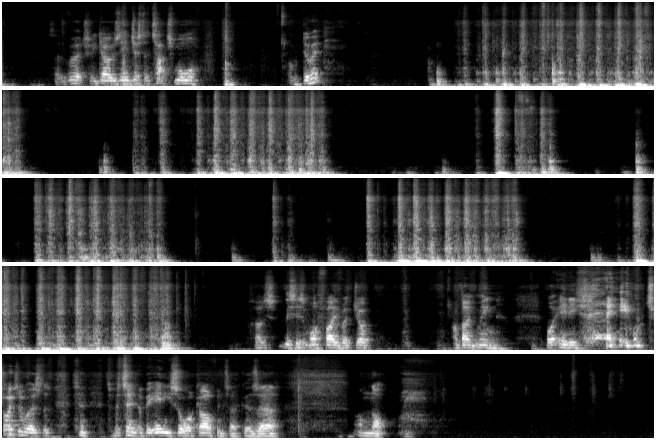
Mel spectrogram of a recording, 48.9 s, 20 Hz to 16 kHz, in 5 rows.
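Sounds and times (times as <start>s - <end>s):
hand tool scraping wood: 1.6s - 3.4s, 6.4s - 10.2s, 11.7s - 14.8s, 16.8s - 18.3s, 20.0s - 22.2s, 23.6s - 27.6s, 28.5s - 32.3s, 33.6s - 41.9s.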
